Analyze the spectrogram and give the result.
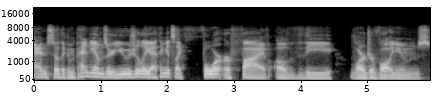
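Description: This man speaks at a moderate pace in a fairly low voice, with ordinary pitch variation. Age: 20s. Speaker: comic book podcaster. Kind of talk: casual chat.

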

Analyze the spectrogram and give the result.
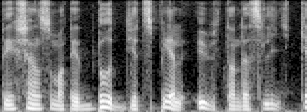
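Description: A man's medium-pitched voice, dark and mellow in tone, with ordinary pitch variation and a moderate pace. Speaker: video game podcast co-host. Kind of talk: casual chat. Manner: yawning.

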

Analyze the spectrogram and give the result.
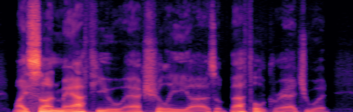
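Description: A man's normal speaking voice, fairly low in pitch with ordinary pitch variation, very clean and dry with no echo and a silent background. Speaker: hockey jersey manufacturer, company founder. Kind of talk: casual interview chat. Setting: studio.

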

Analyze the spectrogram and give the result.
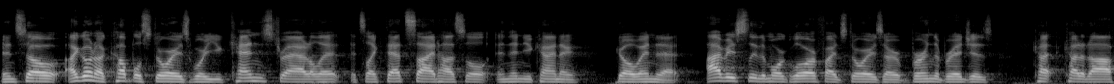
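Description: At a moderate pace, a man with a US Midwestern accent speaks with fairly even intonation against a quiet background. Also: medium pitch for a man. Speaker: author and motivational speaker. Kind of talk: interview.

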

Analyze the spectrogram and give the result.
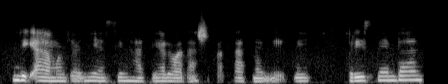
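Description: Somewhat breathy, a woman speaks with fairly low pitch and fairly even intonation. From Hungary, Budapest. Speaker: Hungarian emigrant, volunteer shop worker and community school teacher. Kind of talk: casual interview chat. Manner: repeats words, hesitant.

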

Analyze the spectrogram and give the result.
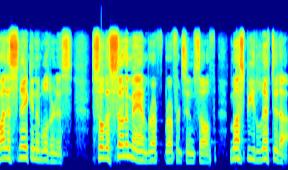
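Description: Plain reading aloud is what this is. Ordinary pitch variation runs through it.

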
